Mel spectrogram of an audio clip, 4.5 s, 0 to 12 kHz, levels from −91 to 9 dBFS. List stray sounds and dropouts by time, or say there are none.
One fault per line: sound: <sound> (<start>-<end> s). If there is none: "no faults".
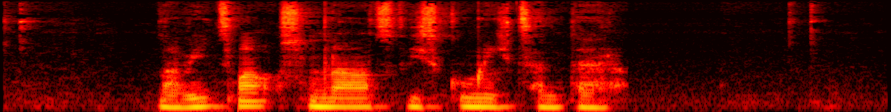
no faults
